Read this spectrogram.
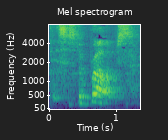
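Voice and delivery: ordinary delivery

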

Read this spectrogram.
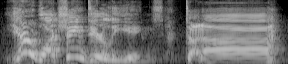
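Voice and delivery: normal talking voice

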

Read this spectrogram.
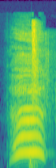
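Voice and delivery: loud, high gasp; sudden voiced intake of breath; startled gasp. Real, not acted. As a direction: gasp sharply in shock. Startled by the throw.

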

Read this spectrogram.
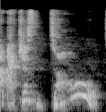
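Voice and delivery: sighing, high, long-drawn "don't"; exasperated. Real, not acted. Still trying to explain her dislike, exasperated. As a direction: sigh first, then drag it out high.

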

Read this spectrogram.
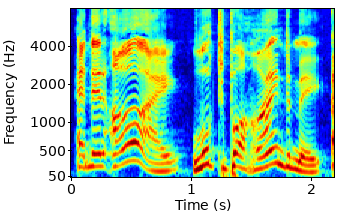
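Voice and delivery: usual speaking voice

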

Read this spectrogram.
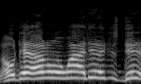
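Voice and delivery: imitating a kid's hurried excuse; son's excuse. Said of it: "especially my son".

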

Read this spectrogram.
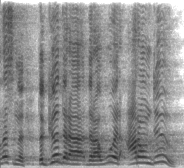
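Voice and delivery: frustrated crying out, preacher's version; Paul. Retold or imitated. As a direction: plead it out, leaning on each contrast. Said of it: "I can see Paul's frustration as he's crying out".

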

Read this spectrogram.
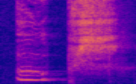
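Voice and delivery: very high, sly mocking oops; evil goblin. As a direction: say it with a wicked smile. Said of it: "with an evil smile".

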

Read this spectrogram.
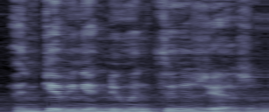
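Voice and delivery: normal talking voice

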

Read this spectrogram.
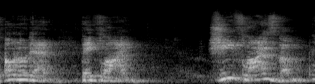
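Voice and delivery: mildly indignant imitation of a child; mad kid. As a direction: insist like a cross little boy. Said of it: "now he's mad".

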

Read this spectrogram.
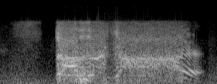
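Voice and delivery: stretched-out yell, very slow; slow drawn-out yell. Real, not acted. Begging his friend to stop the car, drawn-out yelling. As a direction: drag every word out in a long yell.

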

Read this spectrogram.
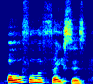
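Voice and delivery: plain reading voice

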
